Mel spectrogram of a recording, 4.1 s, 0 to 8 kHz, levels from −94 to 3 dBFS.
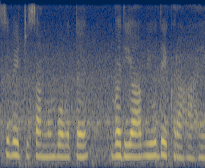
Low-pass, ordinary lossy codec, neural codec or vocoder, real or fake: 7.2 kHz; none; none; real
